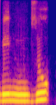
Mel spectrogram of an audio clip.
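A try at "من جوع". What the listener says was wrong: মিন জু, টান দেন। জু, ও আলিফ, ও সাকিন ডান দিকে পেশ, ও মাদ্দা। মিন জু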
